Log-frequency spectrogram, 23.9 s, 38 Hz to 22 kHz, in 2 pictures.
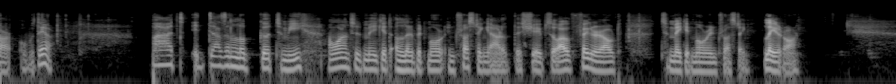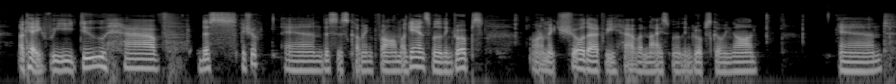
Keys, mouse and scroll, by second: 0.6 ctrl+i, 0.8 ctrl+scroll down 1, 1.1 alt+click, 1.5 alt+middle click, 1.7 alt+right click, 1.9 alt+click, 7.2 alt+middle click, 7.5 alt+scroll down 1, 7.9 alt+middle click, 8.1 alt+right click, 8.5 q, 9.8 double click, 10.0 scroll down 2, 10.2 alt+click, 10.7 alt+middle click, 10.9 alt+right click, 11.2 alt+click, 11.7 alt+middle click, 11.9 alt+right click, 12.2 alt+click, 12.6 alt+middle click, 12.9 alt+click, 13.7 alt+middle click, 13.9 alt+right click, 14.2 alt+click, 15.0 alt+middle click, 15.6 alt+middle click, 15.9 alt+right click, 16.2 right click, 17.0 q, 17.7 shift+click, 18.0 shift+click, 19.0 alt+middle click, 19.4 alt+scroll down 1, 19.7 alt+click, 21.7 shift+click, 21.8 shift+click, 22.4 alt+middle click, 23.4-23.9 alt+scroll up 3, 23.6 alt+middle click.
